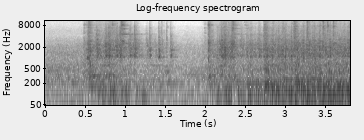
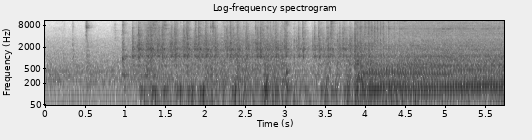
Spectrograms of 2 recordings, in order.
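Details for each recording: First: Troy-Bilt Squall 210 snow blower (model 31A-2M5E711) that wouldn't start after sitting with fuel and surged when it did. After ultrasonic carburetor cleaning it catches, stumbles briefly, then runs evenly and steadily: normal running. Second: Troy-Bilt Squall 210 snow blower (MTD engine) that won't start or dies and surges after sitting with fuel, on full choke: pull catches, runs rough and uneven; bad fuel or gummed carburetor, later ultrasonically cleaned.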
